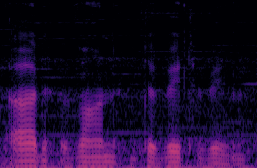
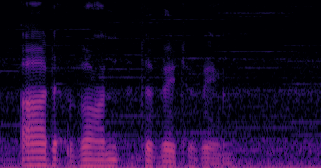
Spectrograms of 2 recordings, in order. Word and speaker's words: Aad van de Wetering: Gonna check out a puzzle today called Indifferent Neighbors by Advon Deet. Uh hopefully I didn't butcher that name too badly. I've heard it pronounced that way on Kraken the cryptic odd von Deto.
